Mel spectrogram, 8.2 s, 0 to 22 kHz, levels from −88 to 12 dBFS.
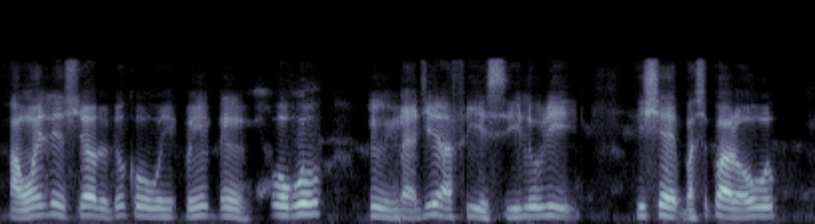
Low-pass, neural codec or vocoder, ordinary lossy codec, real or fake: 7.2 kHz; codec, 16 kHz, 0.8 kbps, ZipCodec; none; fake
